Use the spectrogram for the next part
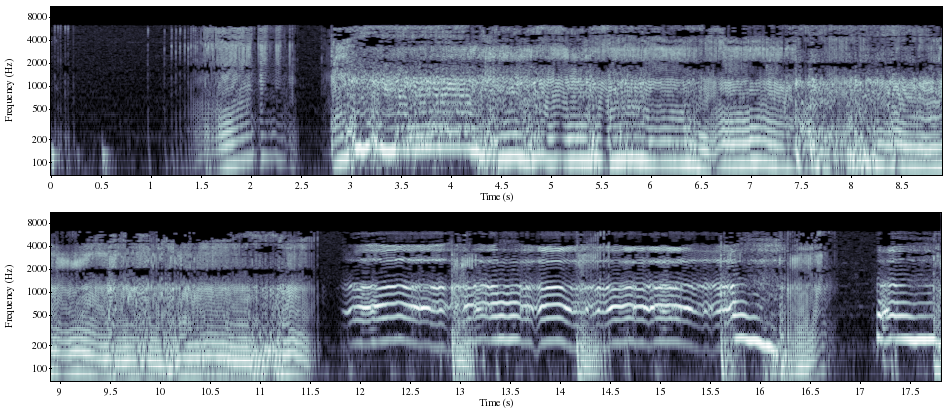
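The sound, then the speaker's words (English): A person dry heaving over a toilet in a bathroom, heard over a cellular phone: a long, loud, strained guttural retch followed by a series of shorter choking heaves, with a tinny, phone-like quality. “Would you like to hear another dry heat from the pot?”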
